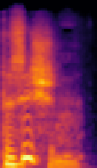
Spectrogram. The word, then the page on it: position: British English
